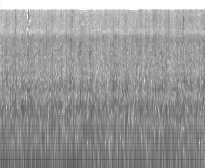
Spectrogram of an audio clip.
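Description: Tomato-onion chicken gravy simmering on low heat in a frying pan: a steady soft sizzle with fine bubbling pops over a low hum.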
